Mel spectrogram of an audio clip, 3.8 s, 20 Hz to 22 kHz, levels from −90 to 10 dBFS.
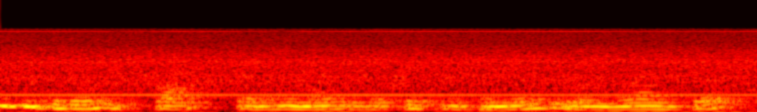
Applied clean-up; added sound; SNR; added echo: none; Domestic sounds, home sounds; 14 dB; reverberation time 0.6 s.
